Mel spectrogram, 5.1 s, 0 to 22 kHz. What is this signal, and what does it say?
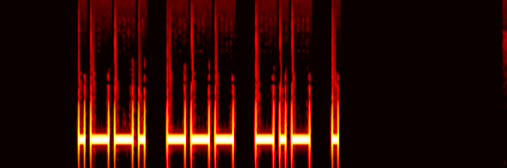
Morse code, heard as a keyed tone, about 20 wpm, 700 Hz. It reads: POKE
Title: 258 Lesson 42c - Words 16-20wpm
